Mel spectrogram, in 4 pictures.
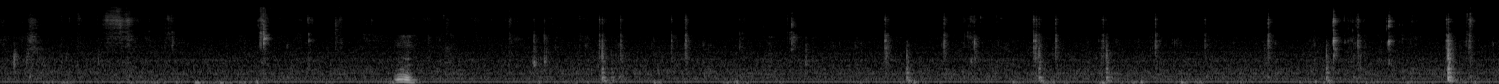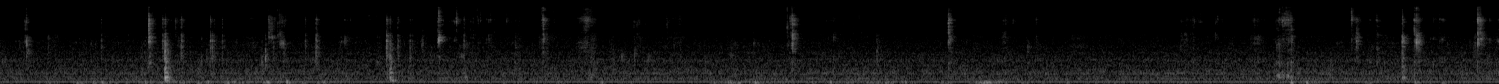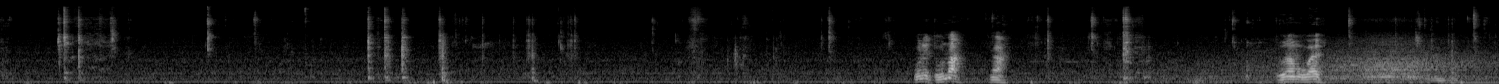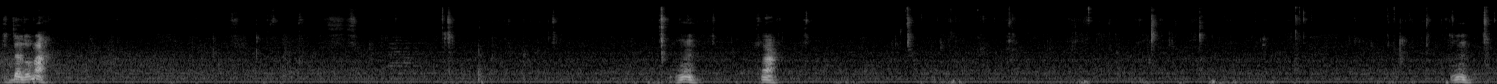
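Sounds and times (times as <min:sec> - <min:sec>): low hum: 0:39.7 - 0:48.8
wet chewing and lip smacks: 0:53.9 - 0:59.9.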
